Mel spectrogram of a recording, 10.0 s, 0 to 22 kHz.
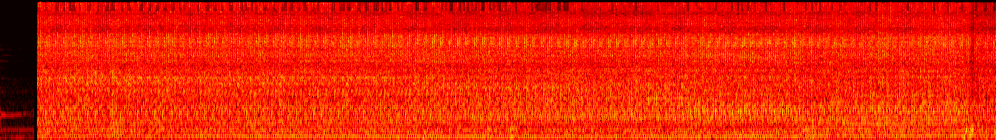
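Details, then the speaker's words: Land Rover Series 3 diesel, project vehicle, first start after starter solenoid fix and stop adjustment: loud, steady clatter at idle, about four beats a second, no stumbling; now running, with leaking spill pipes, washers and bubbling glow plugs noted. "so look well yeah she's up and running look at that"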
